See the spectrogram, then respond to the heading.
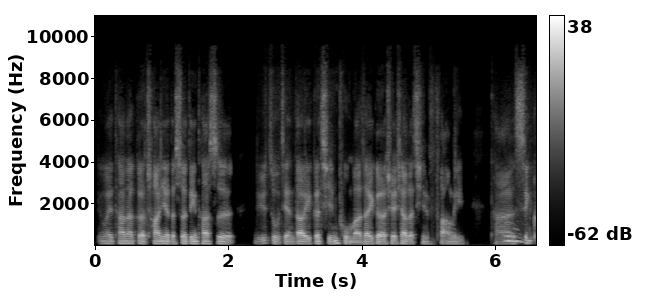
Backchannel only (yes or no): yes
